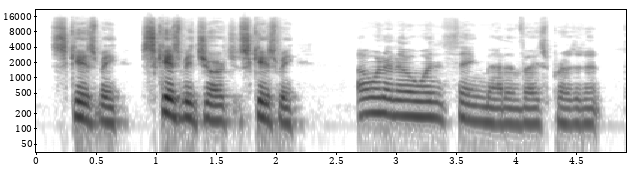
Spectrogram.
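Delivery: quiet, cutting-in delivery. Imagining questioning the Vice President, launch into a Trump impression. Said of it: "Trump impression incoming".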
